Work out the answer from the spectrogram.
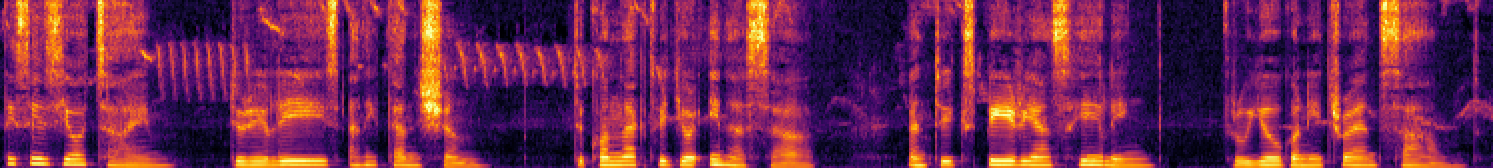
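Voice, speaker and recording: Against a backdrop of birds and other nature sounds, a woman with a fairly low voice leads a yoga nidra session. She speaks softly and calmly as the instructor, letting long silences fall between her phrases.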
